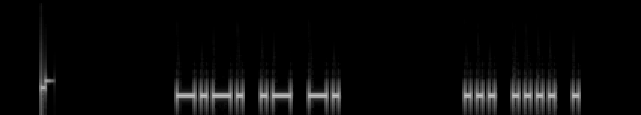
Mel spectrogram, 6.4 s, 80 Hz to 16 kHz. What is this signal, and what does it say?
Morse code, heard as a keyed tone, about 21 wpm, 700 Hz. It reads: CAN SHE
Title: 3x Word-Spacing - Sentences from Top 400 Words - 20wpm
